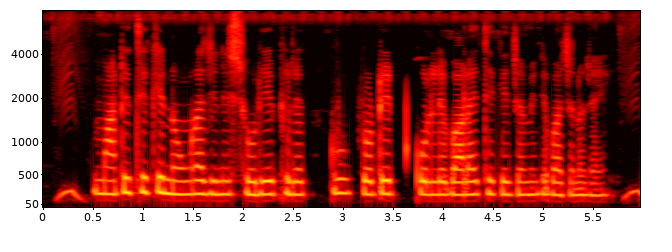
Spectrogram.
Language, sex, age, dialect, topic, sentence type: Bengali, female, 25-30, Northern/Varendri, agriculture, statement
